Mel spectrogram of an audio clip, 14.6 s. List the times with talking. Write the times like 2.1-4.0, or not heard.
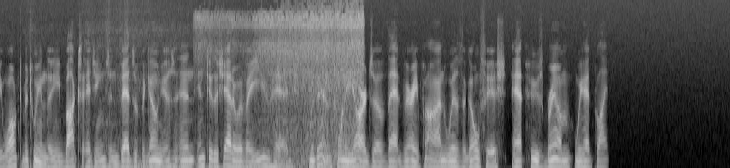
0.0-12.2.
